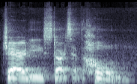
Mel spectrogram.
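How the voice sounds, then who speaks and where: A low, gravelly voice carries this earnest, impassioned dramatic reading of a memoir, set against music. The actor plays a reflective queer man who remembers his hustling grandmother with fondness. His theatrical first-person monologue is conversational and emphatic, marked by pauses and repeated words.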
